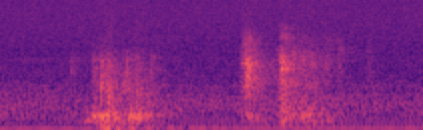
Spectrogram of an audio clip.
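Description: A door sounds as someone knocks at it: a brief rattling scrape followed by two quick, sharp thuds, with no one speaking over a quiet background.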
